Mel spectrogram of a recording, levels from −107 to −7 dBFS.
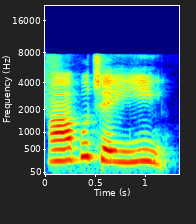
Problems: none marked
